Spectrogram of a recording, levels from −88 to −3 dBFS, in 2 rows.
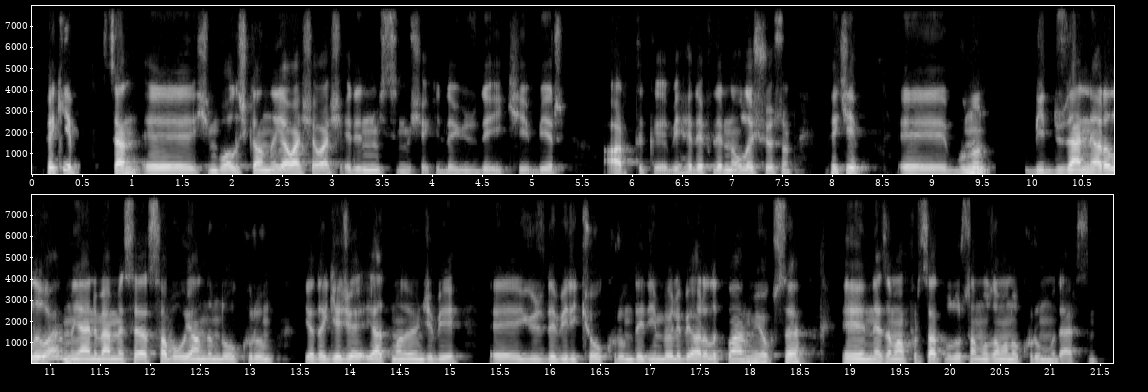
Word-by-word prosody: Peki, 180 0 +2 0.2
sen, 155 +6 +4
eee, 110 -1 +4
şimdi 110 0 -4
bu 115 - +2
alışkanlığı 115 +3 +1
yavaş 125 -3 +4
yavaş 150 - +1
edinmişsin 110 -3 -3
bir 90 - -13
şekilde 95 +1 -9
%2-%1 100 +1 -6 0.3
artık, - - -2
eee, - - -4
bir 105 - -4
hedeflerine 110 +1 0
ulaşıyorsun. 125 -6 -2 0.4
Peki, 175 - -1 0.3
eee, 105 -2 +1
bunun 175 - 0 0.3
bir 115 0 -5
düzenli 125 +6 +5
aralığı 155 +3 +6
var 195 - +2
mı? 130 - 0
Yani, 125 0 +4
ben 125 0 +4
mesela 125 0 +1
sabah 125 0 0
uyandığımda 120 -1 +1
okurum 120 0 -3 0.3
ya 115 -1 -1
da 120 - +2
gece 120 +1 +1
yatmadan 120 0 +1
önce 115 0 -1
bir, 120 0 -2 0.3
eee, 110 - 0
%1-%2 115 +2 -2
okurum 115 0 -3
dediğin 120 +1 -1
böyle 120 0 0
bir - - +1
aralık 130 +5 0
var 200 -1 +3
mı? 170 -4 -3
Yoksa, 155 +2 -1 0.3
eee, 120 0 +3
ne 140 - +1
zaman 130 -2 0
fırsat 125 +1 -1
bulursam 120 +1 -3
o 110 - -1
zaman 110 0 0
okurum 110 0 -5
mu 95 -2 -5
dersin? 95 - -7
120 Hz, 160 wpm, -23 LUFS, 110-125 Hz, 0.4 s, aralığı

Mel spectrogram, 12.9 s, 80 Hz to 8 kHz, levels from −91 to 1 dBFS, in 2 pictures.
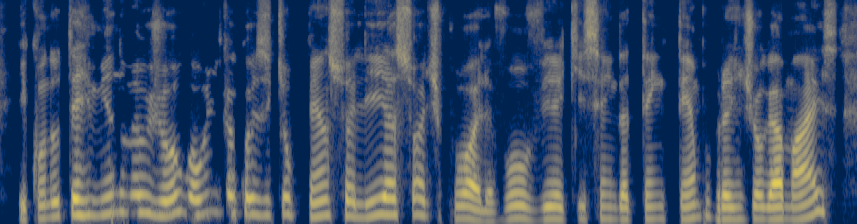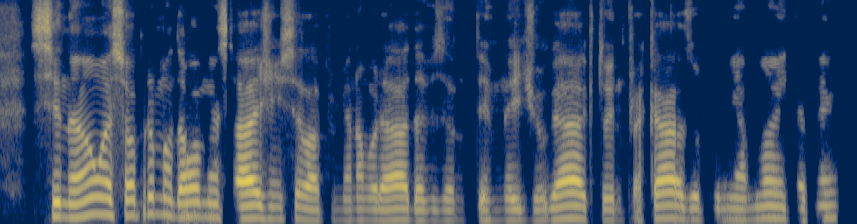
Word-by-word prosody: e - - -3
quando 165 +2 -5
eu 190 - -1
termino 210 +4 0
o - - -19
meu 235 0 -2
jogo 210 +2 -1
a - - +3
única 235 0 -6
coisa 210 -1 -2
que 220 - -4
eu 215 - -4
penso 195 +2 -1
ali 190 +4 -1
é 210 - +4
só 210 0 -1
tipo: 165 -3 -8
"Olha, 135 -5 +3
vou 160 +5 -3
ver 155 +2 -3
aqui 155 +1 -8
se 160 - 0
ainda 155 -1 -3
tem 155 0 -9
tempo 170 +5 -5
para 155 0 +1
gente 155 - -8
jogar 155 0 +6
mais", 175 +12 +1 0.4
senão 185 +4 +4
é - - +4
só 200 +1 +3
para 220 +3 -3
mandar 200 -4 +1
uma 185 +1 +4
mensagem, 165 -2 +4
sei 155 0 -3
lá, 140 -1 +1
pra 135 - -31
minha 140 0 -12
namorada 140 0 0
avisando 135 0 -11
que - - -61
terminei 140 +1 -6
de 140 - -11
jogar, 155 +3 +3
que - - -20
estou 140 - -6
indo 135 - -24
para - - -10
casa 160 -2 +2
ou 145 - -8
para 145 - -13
minha 145 -1 -6
mãe 160 +2 -4
também. 165 +3 -9
160 Hz, 260 wpm, -23 LUFS, 150-200 Hz, 0.4 s, jogar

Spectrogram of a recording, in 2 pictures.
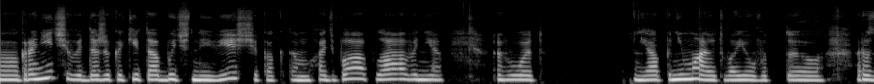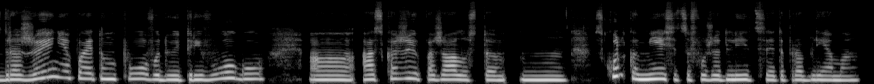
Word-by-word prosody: ограничивать 235 -1 +1
даже 215 +1 0
какие-то 220 +1 -2
обычные 205 -1 +3
вещи, 235 0 -2
как 190 -1 -9
там 190 -2 0
ходьба, 225 +6 -2
плавание. 225 -2 0 0.5
Вот. 215 -1 0 1.0
Я 210 +1 +2
понимаю 225 0 +5
твоё 205 +1 0
вот, 195 0 -4 0.2
э, 200 -1 -1 0.4
раздражение 225 - 0
по 285 - -7
этому 250 -2 +1
поводу 230 -4 -2
и 210 -2 +1
тревогу. 245 +4 -1 0.4
А, 210 -1 +1
а 225 +1 +1
скажи, 260 +4 -4
пожалуйста, 205 -2 -1
м, 200 -1 +4 0.3
сколько 380 - -1
месяцев 230 -4 +3
уже 215 0 0
длится 215 -1 +1
эта 200 +1 -4
проблема? 195 0 -1
215 Hz, 110 wpm, -19 LUFS, 200-235 Hz, 1.0 s, понимаю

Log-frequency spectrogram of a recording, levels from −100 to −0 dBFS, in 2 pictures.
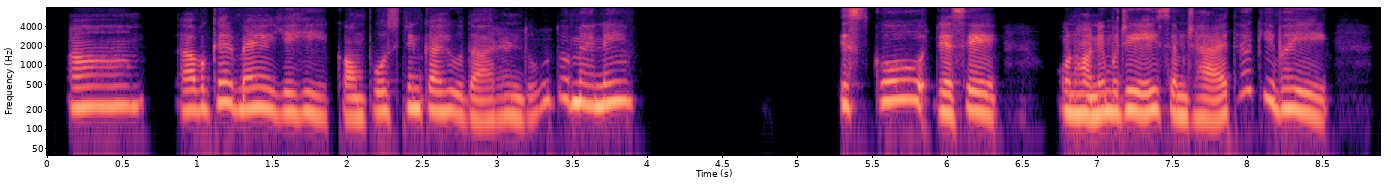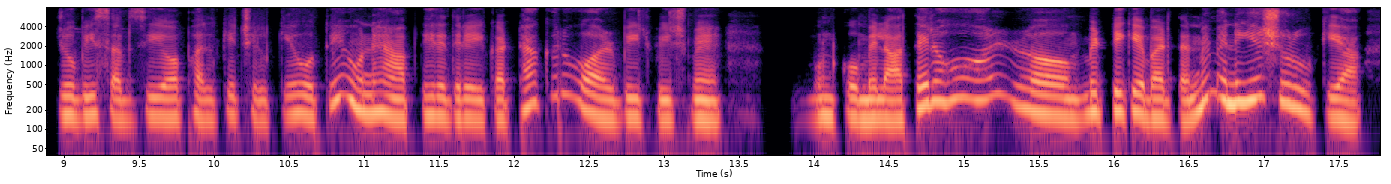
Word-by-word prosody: अ, - - -2 0.7
अब 205 - 0
अगर 265 +5 0
मैं 215 0 0
यही 185 -3 -4
कंपोस्टिंग 190 +7 -3
का 205 - -1
ही 195 0 -2
उदाहरण 160 -2 -5
दूँ। 160 - -9
तो 300 -1 -7
मैंने 260 0 +4 1.5
इसको, 275 +3 0
जैसे 185 -1 +2 0.4
उन्होंने 180 -2 +3
मुझे 195 +1 +2
यही 190 +2 +2
समझाया 160 -4 -2
था 405 - -10
कि 325 -9 -4
भई, 195 - -1 0.4
जो 165 -1 +1
भी 165 +2 -1
सब्जी 155 0 -4
और 155 -1 +1
फल 145 - -3
के 165 - -6
छिलके 145 +1 -9
होते 175 - -2
हैं, 315 - 0
उन्हें 185 -9 +2
आप 155 -2 +2
धीरे-धीरे 155 -2 0
इकट्ठा 150 - -2
करो 335 +6 -12
और 160 -5 +3
बीच-बीच 145 -2 -2
में, 145 -2 +3 0.6
उनको 155 0 0
मिलाते 145 +7 +3
रहो 280 +3 +2
और 300 +3 -2 0.2
अ, 175 -6 +5
मिट्टी 185 +1 +2
के 180 -2 +3
बर्तन 150 -2 +1
में 260 - +4
मैंने 270 -5 +8
ये 290 +4 +7
शुरू 255 -9 +3
किया। 150 -4 +1
180 Hz, 170 wpm, -24 LUFS, 155-225 Hz, 1.5 s, मैंने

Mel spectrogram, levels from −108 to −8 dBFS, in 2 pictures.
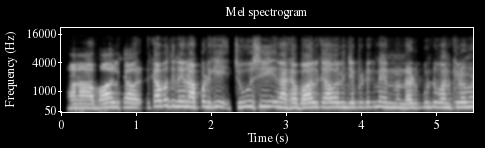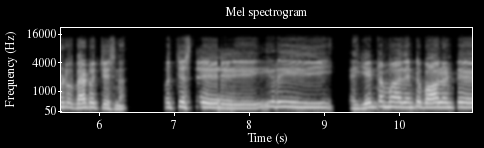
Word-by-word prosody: ఆ - - +4 0.3
బాల్ 220 +3 +5
కావాలి. 215 -2 +2 0.2
కాపోతే 270 +1 +4
నేనప్పడికి 245 0 +3 0.2
చూసి 260 +3 -1 0.2
నాకా 215 -1 +3
బాల్ 215 +3 +5
కావాలని 225 0 +1
చెప్పటికి 230 +2 -4
నేను 215 -3 -2
నడుపుకుంటూ 210 +3 -3
1 215 -1 +1
కిలోమీటరు 230 -2 -1
దాటోచ్చేసినా. 195 -9 -1 0.6
వచ్చేస్తే 235 +2 -3 0.3
ఇ - - -2 0.6
ఇడ 240 - -2 1.2
ఏంటమ్మా 240 +2 -1
అదంటే 225 +1 -1
బాలంటే 225 +1 +2
225 Hz, 115 wpm, -23 LUFS, 215-240 Hz, 1.2 s, బాల్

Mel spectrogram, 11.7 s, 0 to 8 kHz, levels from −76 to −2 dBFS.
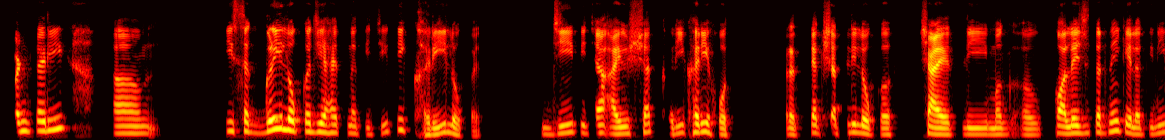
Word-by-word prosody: पण 195 +1 +2
तरी 220 +5 +1 0.5
अं, 155 0 -1 0.8
ही 200 - -1
सगळी 200 +5 +3
लोकं 215 -3 +3
जी 180 0 0
आहेत 170 -1 0
ना 155 - -5
तिची 135 +6 -12
ती 225 - -2
खरी 135 +8 -1
लोकं 150 - -5
आहेत. - - -15 0.7
जी 160 +6 +1
तिच्या 165 +1 +1
आयुष्यात 145 +3 +1
खरी-खरी 170 +6 0
होत, 125 -3 -2 0.6
प्रत्यक्षातली 175 0 -2
लोकं. 135 -4 -1 0.4
शाळेतली 130 -1 +6
मग 130 0 -5
अ, 125 - -6 0.3
कॉलेज 155 0 +4
तर 175 - +1
नाही 200 +2 -1
केलं 160 -7 +1
तिनी 155 +5 -7
160 Hz, 150 wpm, -25 LUFS, 135-180 Hz, 0.8 s, शाळेतली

